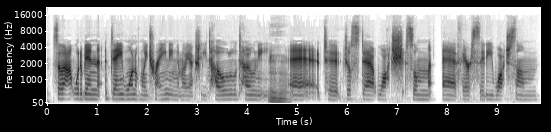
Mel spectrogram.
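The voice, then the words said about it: Lilting Irish accent. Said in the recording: “your accent is not one that I would expect from an FBI agent ... people just trust the Irish accent more. There's just something about the lilt of it”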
